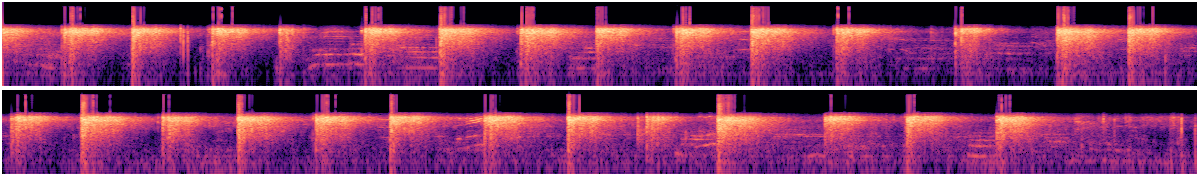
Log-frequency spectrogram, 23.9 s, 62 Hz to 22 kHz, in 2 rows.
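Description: A whip cracked over and over, about once every 0.7 seconds, each sharp crack followed by a short ringing echo. There is a brief pause about ten seconds in.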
